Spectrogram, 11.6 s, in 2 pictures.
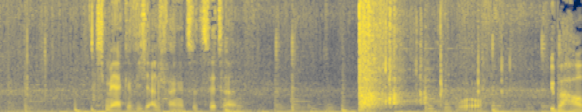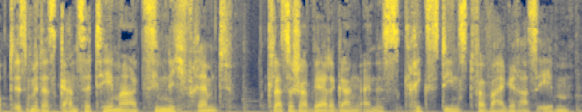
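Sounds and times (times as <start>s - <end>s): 
speech: 1.0s - 2.8s, 4.3s - 11.6s
gunshot from a firearm at shooting range: 3.6s - 4.4s.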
